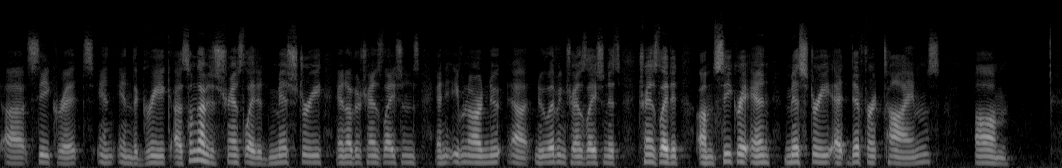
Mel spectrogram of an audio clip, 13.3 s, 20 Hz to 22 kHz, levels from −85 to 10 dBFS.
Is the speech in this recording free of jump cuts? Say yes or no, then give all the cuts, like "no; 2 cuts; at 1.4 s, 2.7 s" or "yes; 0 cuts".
yes; 0 cuts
